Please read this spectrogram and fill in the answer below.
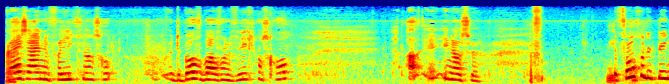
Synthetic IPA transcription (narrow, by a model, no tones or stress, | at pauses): ʋɛjzɛjnəflins | dəbowvəbɔwfɔndəfərlikɔnsχolˠ | ɪnɔsə | əfolˠɣəndədɪ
